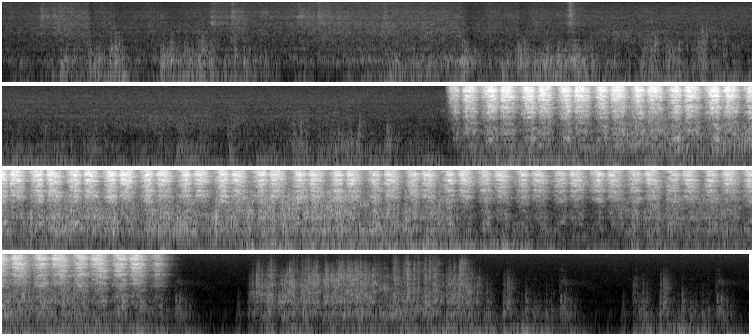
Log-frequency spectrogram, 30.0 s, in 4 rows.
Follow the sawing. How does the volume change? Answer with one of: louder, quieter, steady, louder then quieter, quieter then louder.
quieter.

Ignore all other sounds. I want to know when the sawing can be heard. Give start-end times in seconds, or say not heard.
11.9-24.1.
